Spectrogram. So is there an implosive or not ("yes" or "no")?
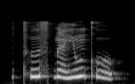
yes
